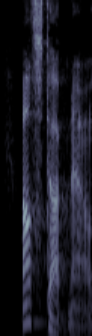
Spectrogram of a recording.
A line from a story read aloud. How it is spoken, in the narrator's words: said the fox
